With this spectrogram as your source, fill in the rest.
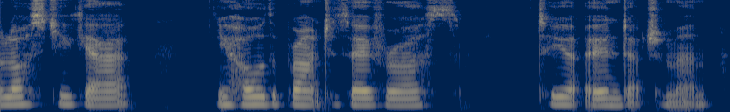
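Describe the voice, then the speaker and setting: Over a quiet background, the speaker talks at a fairly slow pace with a London accent, a dark, mellow tone and monotone, flat intonation. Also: woman. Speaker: poet. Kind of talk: interview with poetry reading.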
